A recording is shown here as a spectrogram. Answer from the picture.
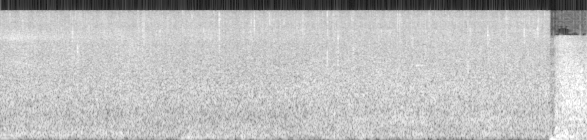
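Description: A steady, even hiss like rain falling, with faint scattered ticks. About five and a half seconds in it cuts abruptly to a louder, muffled low rumble.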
